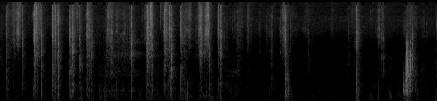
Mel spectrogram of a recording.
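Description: Tarot cards reshuffled by hand: a quick run of crisp riffling snaps and papery slaps in bursts, close and fairly quiet, with no talk over them.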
